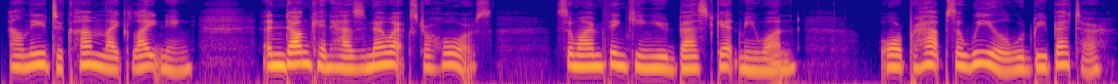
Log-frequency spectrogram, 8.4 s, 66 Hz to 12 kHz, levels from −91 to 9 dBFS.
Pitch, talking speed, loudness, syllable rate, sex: 195 Hz, 185 wpm, -19 LUFS, 5.3 syllables/s, female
